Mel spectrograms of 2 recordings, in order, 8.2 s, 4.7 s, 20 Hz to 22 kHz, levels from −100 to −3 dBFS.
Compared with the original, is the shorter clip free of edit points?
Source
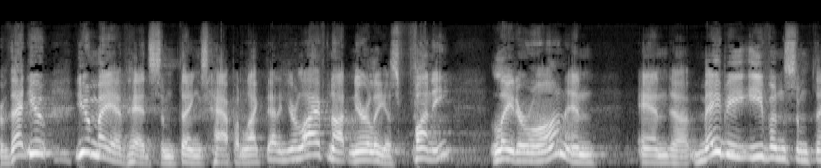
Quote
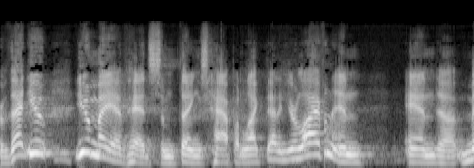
no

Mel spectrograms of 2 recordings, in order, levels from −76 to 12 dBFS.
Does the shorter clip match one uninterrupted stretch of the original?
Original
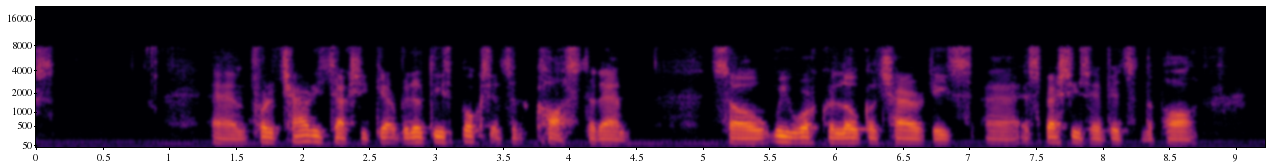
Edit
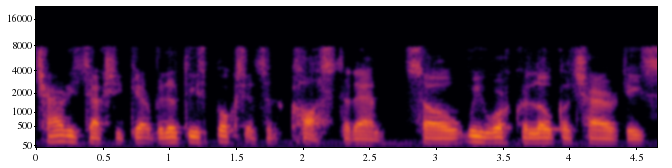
no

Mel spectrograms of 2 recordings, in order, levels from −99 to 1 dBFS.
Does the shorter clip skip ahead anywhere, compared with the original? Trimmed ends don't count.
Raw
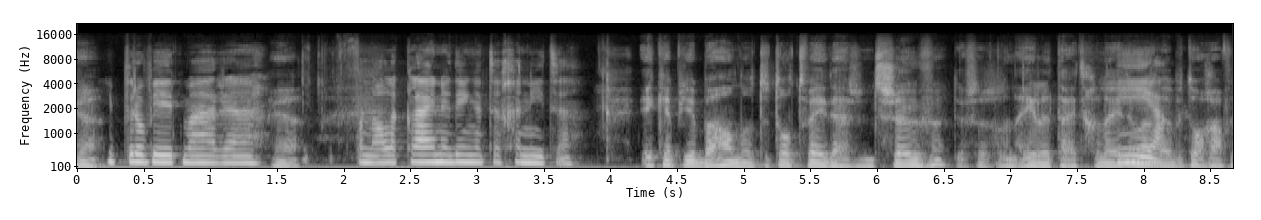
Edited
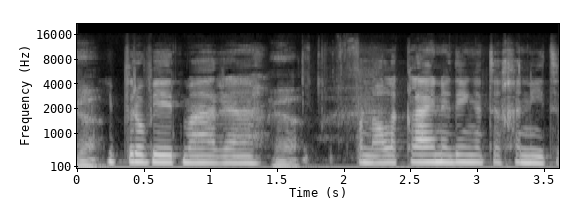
no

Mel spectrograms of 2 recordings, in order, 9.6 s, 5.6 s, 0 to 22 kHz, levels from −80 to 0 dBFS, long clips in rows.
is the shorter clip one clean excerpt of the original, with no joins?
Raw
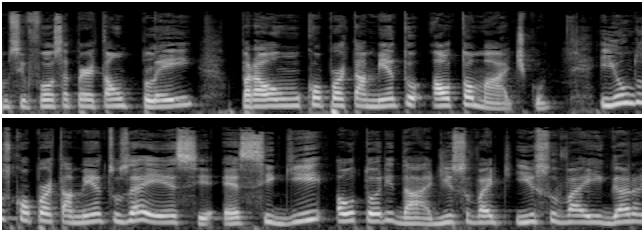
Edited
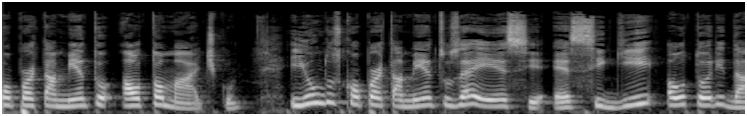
yes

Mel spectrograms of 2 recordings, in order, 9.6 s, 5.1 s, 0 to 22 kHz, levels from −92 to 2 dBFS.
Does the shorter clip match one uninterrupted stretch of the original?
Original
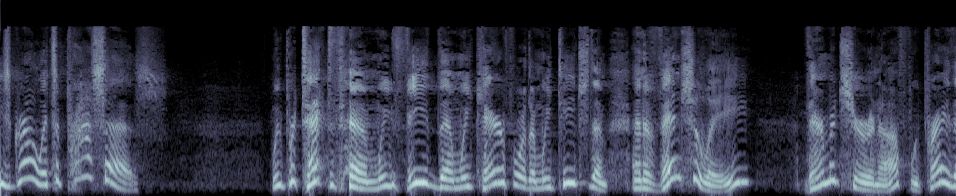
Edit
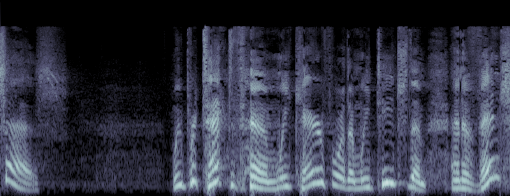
no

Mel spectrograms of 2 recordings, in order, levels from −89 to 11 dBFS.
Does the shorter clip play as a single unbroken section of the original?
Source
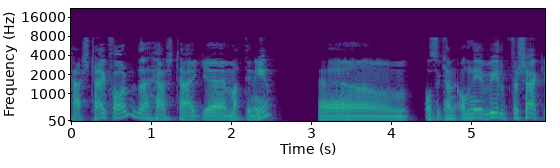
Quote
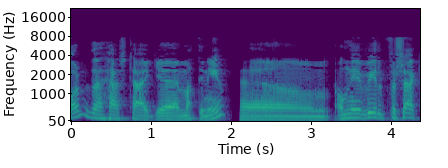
no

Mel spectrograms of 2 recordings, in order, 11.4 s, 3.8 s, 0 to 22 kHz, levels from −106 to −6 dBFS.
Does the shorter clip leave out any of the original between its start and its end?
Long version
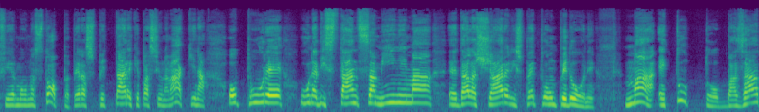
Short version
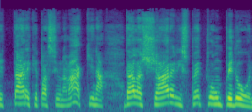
yes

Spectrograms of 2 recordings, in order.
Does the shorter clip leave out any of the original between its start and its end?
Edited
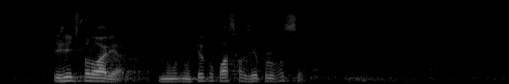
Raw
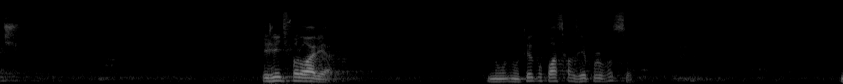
yes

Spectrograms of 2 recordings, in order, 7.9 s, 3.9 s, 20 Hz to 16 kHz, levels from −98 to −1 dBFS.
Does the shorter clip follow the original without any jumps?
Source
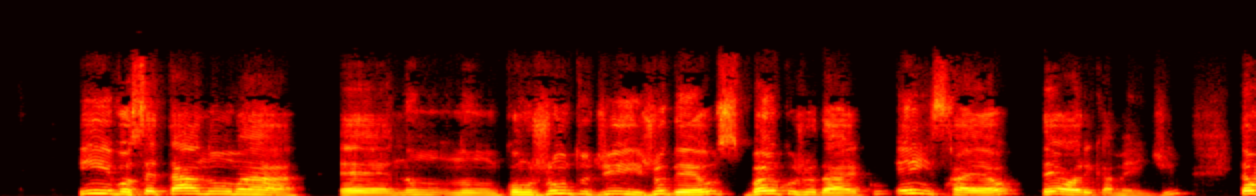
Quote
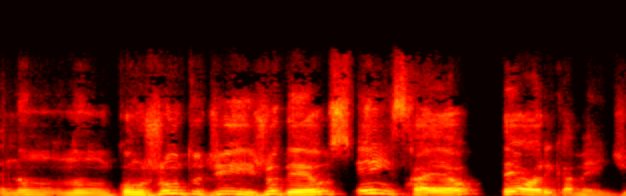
no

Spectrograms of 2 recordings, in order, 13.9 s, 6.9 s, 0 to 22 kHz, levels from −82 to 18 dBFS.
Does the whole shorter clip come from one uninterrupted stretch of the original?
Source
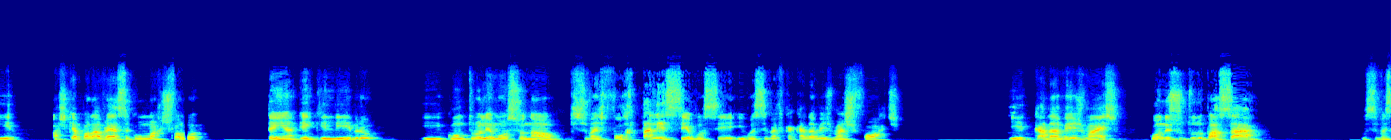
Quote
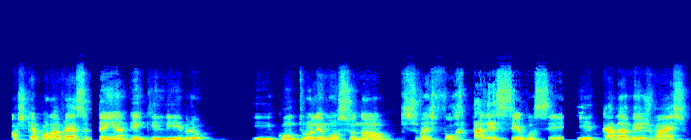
no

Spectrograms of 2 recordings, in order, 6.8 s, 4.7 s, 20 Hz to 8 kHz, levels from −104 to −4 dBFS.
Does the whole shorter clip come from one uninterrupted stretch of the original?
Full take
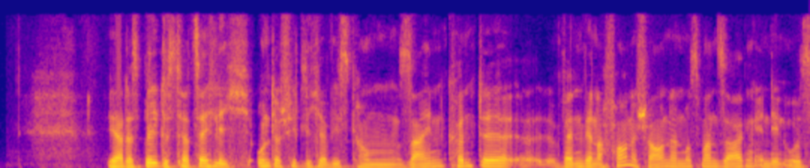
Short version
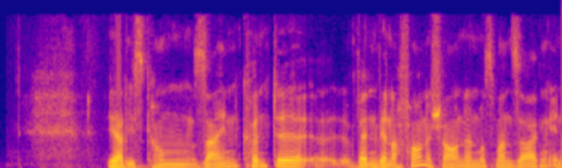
no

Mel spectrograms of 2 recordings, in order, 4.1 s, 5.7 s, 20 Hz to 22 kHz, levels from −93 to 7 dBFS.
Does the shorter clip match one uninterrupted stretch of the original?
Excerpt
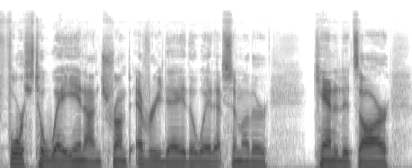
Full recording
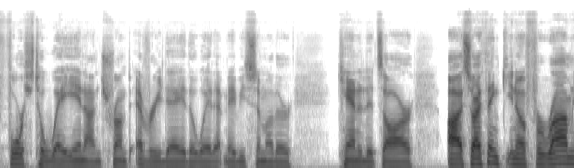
no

